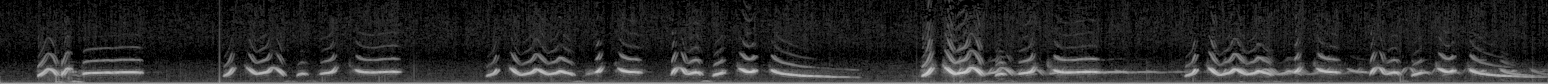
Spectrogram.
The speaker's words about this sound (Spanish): La Gomera es una isla abrupta y enriscada. Para comunicarse entre sí, los isleños poseen un extraño lenguaje silbado.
